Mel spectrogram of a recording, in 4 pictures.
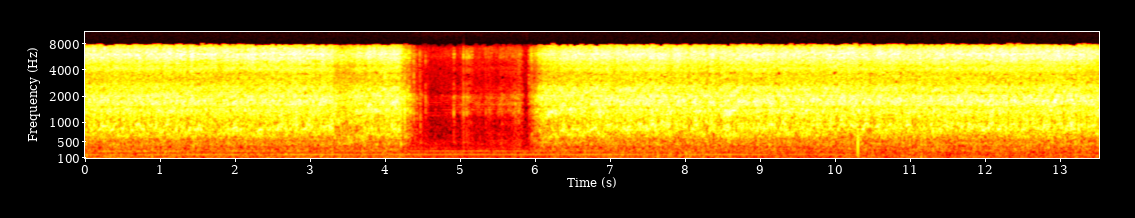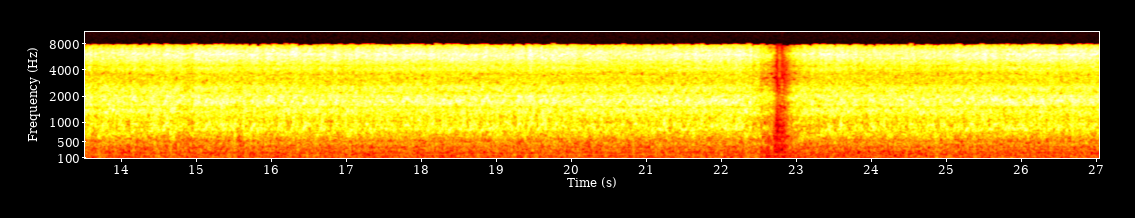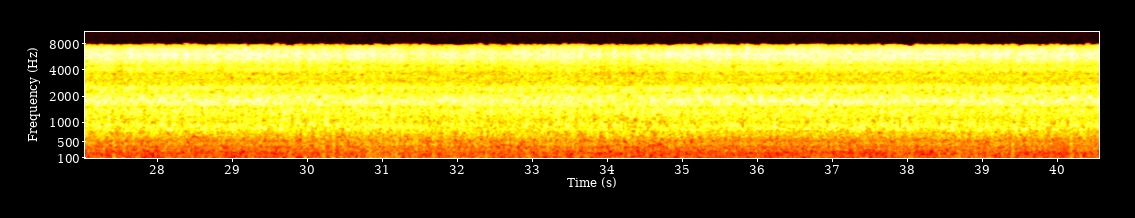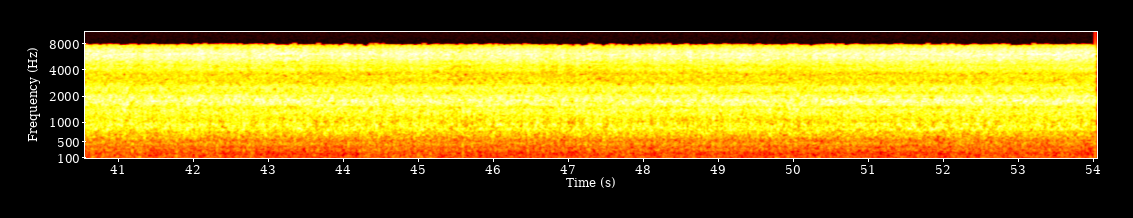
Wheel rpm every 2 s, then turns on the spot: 210, 200, 60, 190, 220, 230, 230, 230, 220, 230, 220, 150, 230, 230, 230, 230, 220, 220, 230, 230, 240, 230, 220, 220, 220, 220, 230.
4-6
